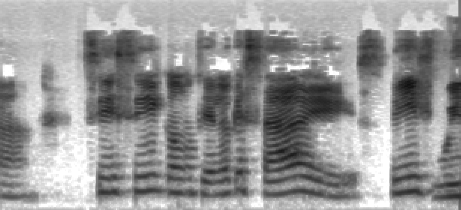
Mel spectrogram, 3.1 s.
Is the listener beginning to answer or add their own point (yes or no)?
yes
